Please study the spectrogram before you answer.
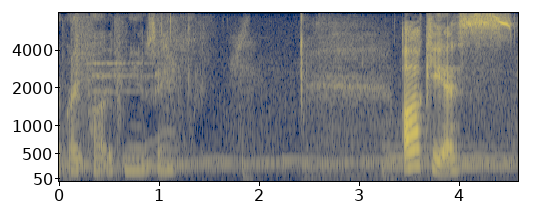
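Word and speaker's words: Arceus: part of the community archus archus I believe is the prect guys I need to end stream the correct pronunciation do it for 3K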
